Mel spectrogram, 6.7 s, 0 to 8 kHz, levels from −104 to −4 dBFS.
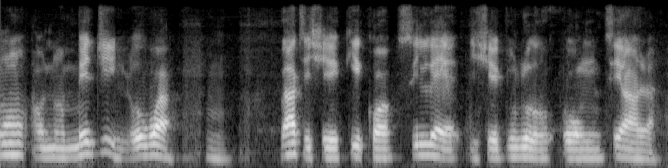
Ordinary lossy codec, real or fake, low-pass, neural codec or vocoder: none; fake; 7.2 kHz; codec, 24 kHz, 3 kbps, HILCodec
